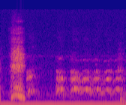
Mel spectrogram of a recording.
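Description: A man laughing: a short burst just after the start, then a high, wavering squeak of held-in laughter through the second half.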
